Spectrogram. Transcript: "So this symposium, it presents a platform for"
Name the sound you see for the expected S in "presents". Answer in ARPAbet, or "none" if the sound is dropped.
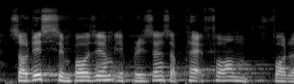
S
